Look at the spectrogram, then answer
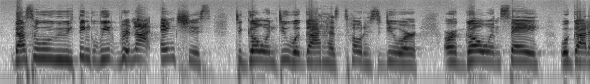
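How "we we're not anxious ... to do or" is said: ordinary talk, nothing marked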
